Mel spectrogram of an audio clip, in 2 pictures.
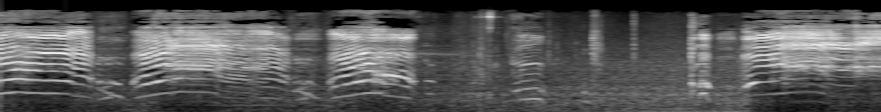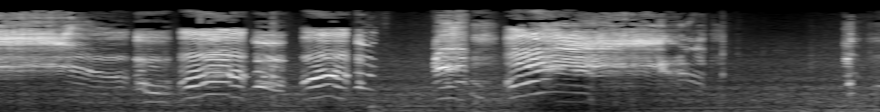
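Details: A newborn girl strapped in a car seat during a car trip, upset at being thrown off schedule, gives repeated rising-and-falling wails with short pauses over road noise; ordinary fussy infant crying.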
